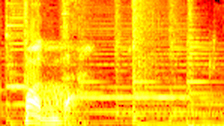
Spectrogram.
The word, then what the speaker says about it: পদ্মা: তবে সঠিক উচ্চারণ পদ্মা।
